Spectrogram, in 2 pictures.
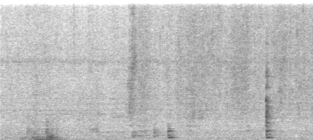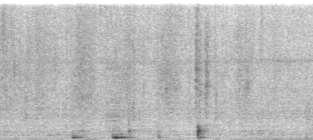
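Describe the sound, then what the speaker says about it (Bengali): Cloves and cinnamon pieces, with bay leaves, fry in a pan for khichuri, giving a steady soft sizzle broken by several sharp scrapes and clacks of stirring. "তিন চারটা লবঙ্গ আর দুই তিন টুকরা দারচিনি দিয়ে আমি এগুলোকে ভাজবো"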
